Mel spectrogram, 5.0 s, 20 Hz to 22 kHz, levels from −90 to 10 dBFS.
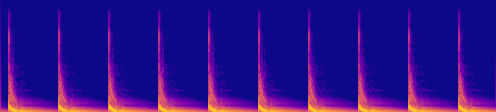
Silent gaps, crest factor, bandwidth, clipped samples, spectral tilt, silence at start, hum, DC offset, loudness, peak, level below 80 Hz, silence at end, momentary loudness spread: none; 10 dB; 7 kHz; 0.9%; -10 dB/octave; 0.1 s; none; 0.3%; -12 LUFS; 0 dBFS; -14 dBFS; 0 s; 5 LU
